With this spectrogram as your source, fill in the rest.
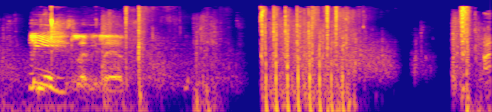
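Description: Bursts of automatic gunfire in the battle-royale video game Apex Legends, loud and close, coming in rapid clusters separated by short gaps, with a voice speaking over parts of it.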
